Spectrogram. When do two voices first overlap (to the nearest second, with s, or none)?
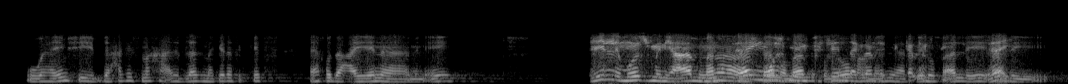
7 s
